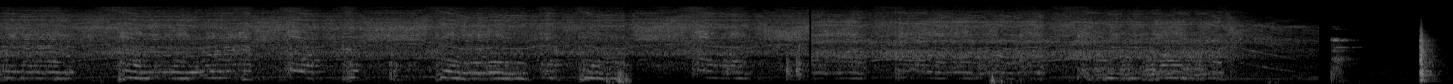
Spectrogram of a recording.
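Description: Handheld power sander with a round sanding disc running against pine, its motor pitch wavering as the disc bears on the wood. It stops about a second before the end, followed by a few sharp knocks of wood on the bench.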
